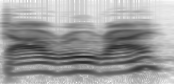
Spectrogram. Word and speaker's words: Darrurai: do I release video I think that's how we pronounce his name da rude rye 3 syllables that sounds good alright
